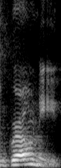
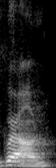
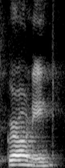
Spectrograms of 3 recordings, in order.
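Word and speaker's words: Grohne: And so the last name uh was Groy. G R O H N E. Um it was hard to pronounce. So you always knew when a telemarketer called if they asked for Mrs. Groan.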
